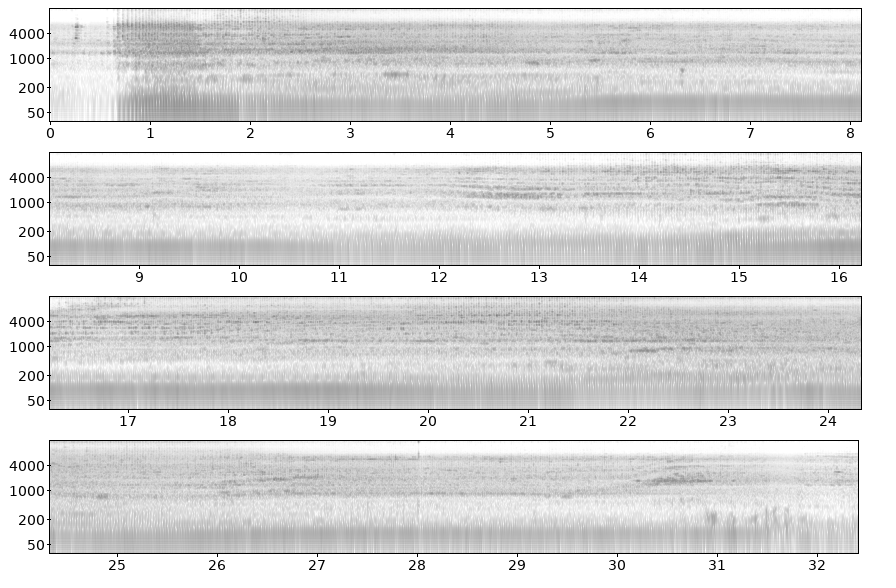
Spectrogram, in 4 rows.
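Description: Case IH JX50T tractor's diesel engine running steadily under load while pulling a rotary tiller through the soil.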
